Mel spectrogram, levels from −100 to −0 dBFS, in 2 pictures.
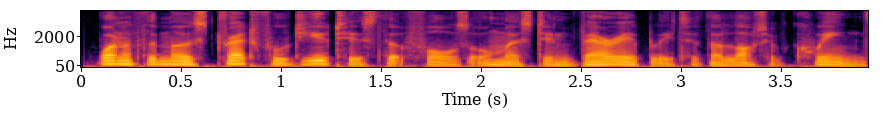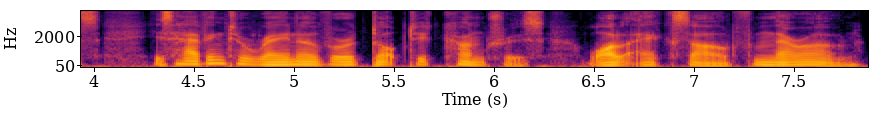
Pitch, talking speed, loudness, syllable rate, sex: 95 Hz, 205 wpm, -22 LUFS, 5.8 syllables/s, male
